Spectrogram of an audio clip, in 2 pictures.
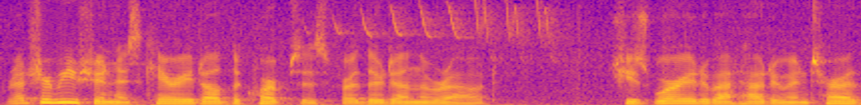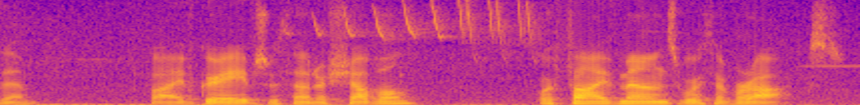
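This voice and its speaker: A man giving scripted, measured storytelling narration for a fantasy radio drama. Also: medium pitch, fairly bright tone, slight background noise. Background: light music.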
